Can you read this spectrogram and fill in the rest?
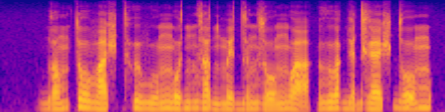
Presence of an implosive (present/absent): absent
